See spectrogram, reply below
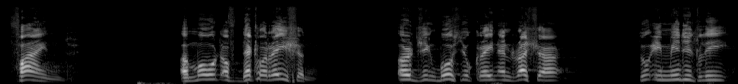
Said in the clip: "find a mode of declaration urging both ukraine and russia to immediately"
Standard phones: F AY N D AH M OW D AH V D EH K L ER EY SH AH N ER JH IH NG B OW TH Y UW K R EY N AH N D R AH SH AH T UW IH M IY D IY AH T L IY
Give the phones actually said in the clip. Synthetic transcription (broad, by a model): F AY N D AH M OW D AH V D EH K L ER EY SH AH N ER JH IH NG B OW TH Y UW K R EY N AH N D R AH SH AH T UW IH M IY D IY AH T L IY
